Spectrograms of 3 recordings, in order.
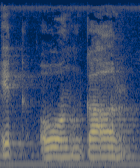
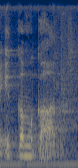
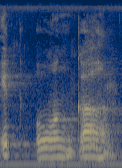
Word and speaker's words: एक ओंकार: तो उच्चारण है एक ओंकार, कई पढ़ते हैं एकमकार, कोई पढ़ता एकमकार नहीं। इसका उच्चारण करना एक ओंकार।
